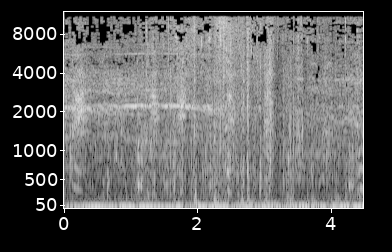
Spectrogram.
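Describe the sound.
A horse stuck in a trap whinnies amid clattering hooves, loud and continuous over a dense, busy background of noise.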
